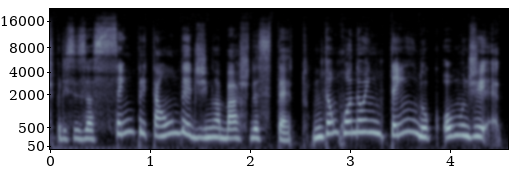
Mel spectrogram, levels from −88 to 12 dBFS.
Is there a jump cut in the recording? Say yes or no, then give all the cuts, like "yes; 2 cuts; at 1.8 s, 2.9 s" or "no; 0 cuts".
yes; 1 cut; at 2.5 s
